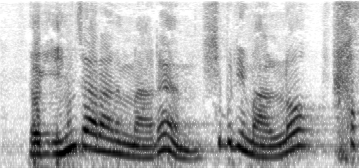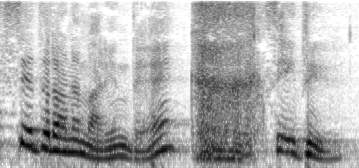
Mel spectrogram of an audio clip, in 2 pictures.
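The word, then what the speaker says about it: חסד: 이 킥세드라는 말인데 발음 어떻게 하는 거냐면 가래 뱉기 직전이에요.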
